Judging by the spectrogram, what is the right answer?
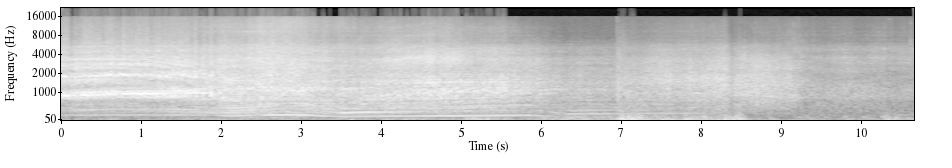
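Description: Mercedes-Benz C-Class estate doing a burnout: engine held at high revs with the tyres squealing, the revs dipping and dropping to a lower steady pitch about three and a half seconds in. After about six seconds this gives way to wind buffeting the microphone.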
